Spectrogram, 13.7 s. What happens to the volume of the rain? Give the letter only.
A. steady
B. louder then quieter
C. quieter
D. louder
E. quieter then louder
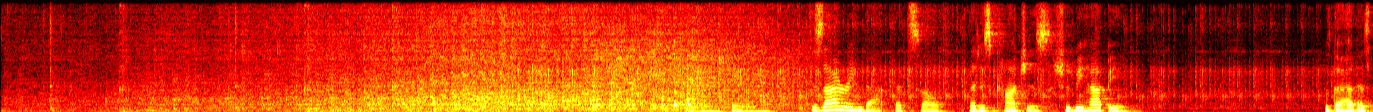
D.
